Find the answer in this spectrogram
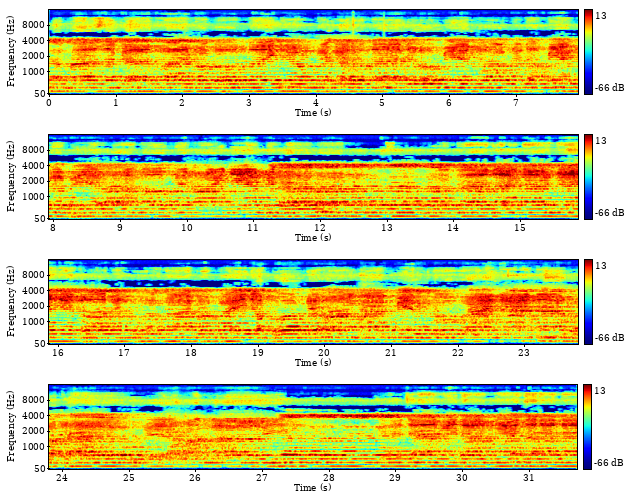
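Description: Buddhist monks chanting in unison, a steady recitation held on a near-constant low pitch without a break.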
